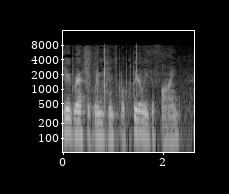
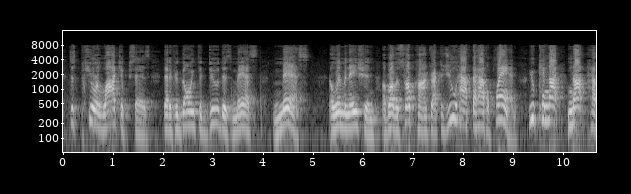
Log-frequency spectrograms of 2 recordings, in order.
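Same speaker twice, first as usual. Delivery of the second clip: animated, loud, deliberate raised voice; 6 semitones higher, 5 dB louder than usual. Arguing a point before the judge, in a raised voice. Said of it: "I raised my voice".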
